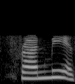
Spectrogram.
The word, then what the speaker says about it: Franmi: It's Franmi. It's spelled F as in Frank, R-A-N-M-I.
